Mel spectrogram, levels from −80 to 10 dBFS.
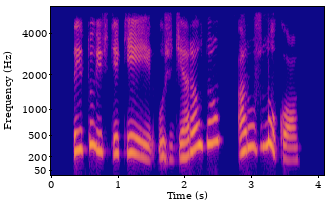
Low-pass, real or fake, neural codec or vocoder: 5.4 kHz; fake; codec, 16 kHz, 6 kbps, DAC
